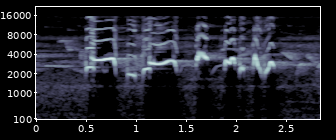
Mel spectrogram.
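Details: Oriental magpie-robin singing strongly in a recording used to coax untrained birds into song: a long clear whistle, then several shorter twisting whistled notes, with faint background chirps.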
